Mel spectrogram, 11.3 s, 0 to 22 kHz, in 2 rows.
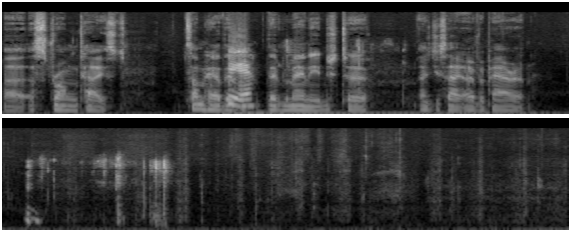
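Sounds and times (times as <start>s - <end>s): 
speech: 0.1s - 7.3s
cream-filled biscuit crunching: 5.7s - 11.3s
chewing: 6.1s - 11.3s.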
